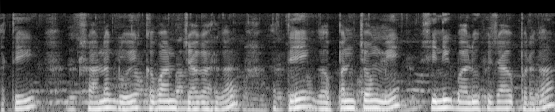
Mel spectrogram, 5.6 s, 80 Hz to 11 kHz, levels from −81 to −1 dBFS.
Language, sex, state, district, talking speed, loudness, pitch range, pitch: Wancho, male, Arunachal Pradesh, Longding, 160 wpm, -14 LUFS, 145-165 Hz, 155 Hz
